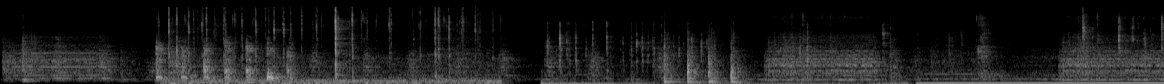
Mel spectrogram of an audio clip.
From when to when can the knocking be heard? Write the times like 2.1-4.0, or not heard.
1.6-3.0, 6.6-7.8.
